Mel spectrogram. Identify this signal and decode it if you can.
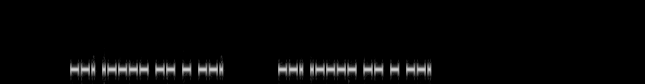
Morse code, heard as a keyed tone, about 46 wpm, 700 Hz. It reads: G1MTG G1MTG
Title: DXCC-100 Call Signs - 5 Characters - Repeated 2x - 45wpm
